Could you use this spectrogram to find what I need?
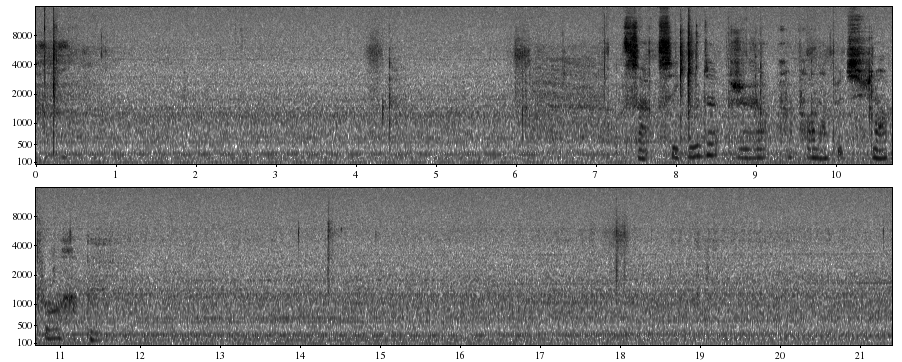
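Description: A marker scratches softly on paper.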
